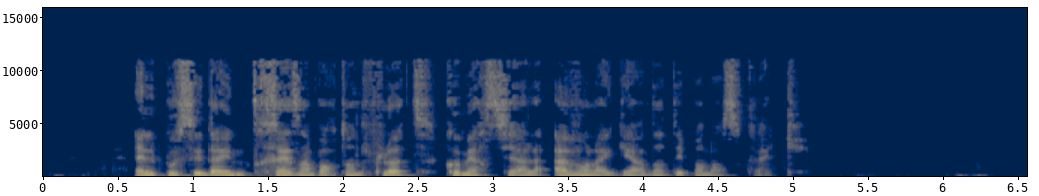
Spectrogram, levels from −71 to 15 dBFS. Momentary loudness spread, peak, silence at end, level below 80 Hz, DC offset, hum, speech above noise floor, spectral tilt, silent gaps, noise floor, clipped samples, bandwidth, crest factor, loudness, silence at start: 11 LU; -2 dBFS; 1.5 s; -46 dBFS; under 0.1%; none; 50 dB; -5 dB/octave; none; -69 dBFS; under 0.1%; 11.5 kHz; 20 dB; -19 LUFS; 0.6 s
